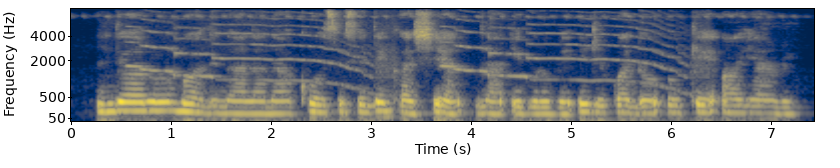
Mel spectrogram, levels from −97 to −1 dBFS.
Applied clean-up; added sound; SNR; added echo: none; Squeak; 19 dB; reverberation time 0.2 s.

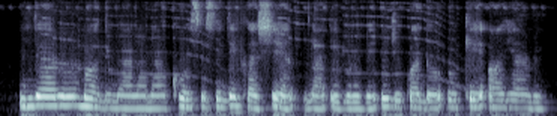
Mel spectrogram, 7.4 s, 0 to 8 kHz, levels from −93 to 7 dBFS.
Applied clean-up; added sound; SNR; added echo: neural separator model SepFormer DNS4.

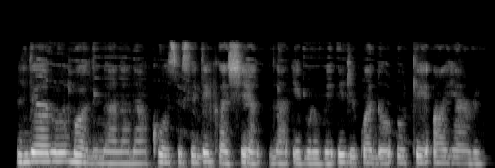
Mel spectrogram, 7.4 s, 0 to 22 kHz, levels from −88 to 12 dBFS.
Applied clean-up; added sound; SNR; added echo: neural mask model DeepFilterNet 3.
